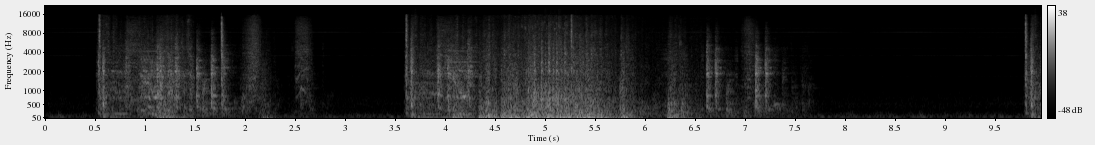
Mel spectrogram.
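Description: Long uneven bursts of cranking with sharp pops and gaps between tries; the engine is reluctant to catch and backfires.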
